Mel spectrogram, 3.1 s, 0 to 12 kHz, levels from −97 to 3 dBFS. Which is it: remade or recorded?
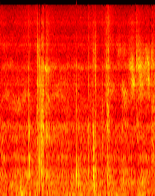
remade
